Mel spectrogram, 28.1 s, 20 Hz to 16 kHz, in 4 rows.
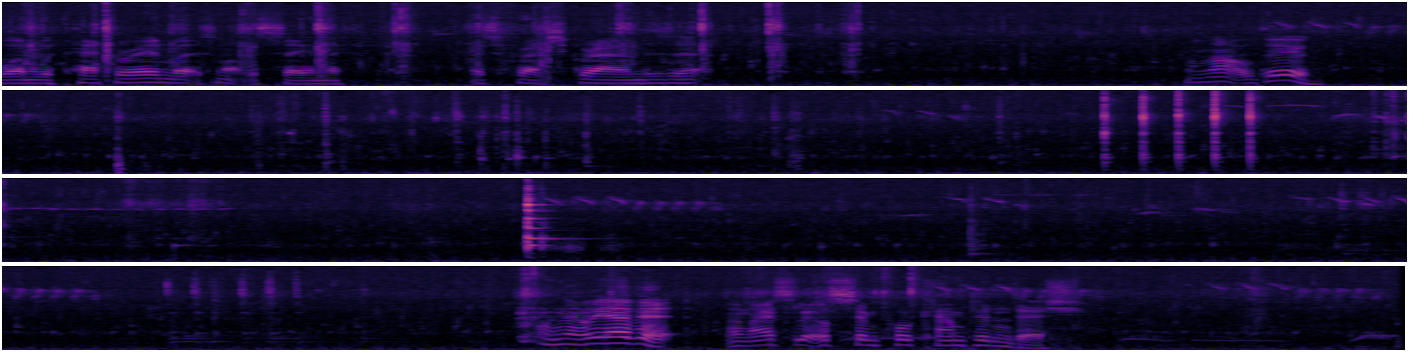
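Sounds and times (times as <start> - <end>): ringing clink of cookware: 16.7 - 17.2.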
